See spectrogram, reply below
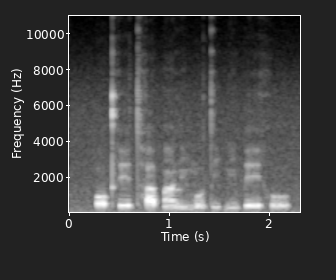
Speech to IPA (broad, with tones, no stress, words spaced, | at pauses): ɔ˦kʰeː˦ tʰa˦pã˦ lĩ˦mo˨ti˨ ɓĩ˨˦peː˦ ho˨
